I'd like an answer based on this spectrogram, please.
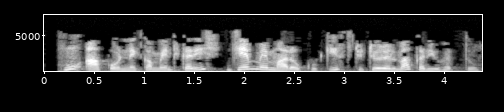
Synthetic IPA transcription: hũʔakoːɖnekəmẽɳʈkəɾiʃd͡ʒemːẽmaːɾokukisʈjuʈuɾəlmãkəɾjũɦət̪ũ

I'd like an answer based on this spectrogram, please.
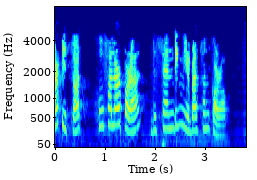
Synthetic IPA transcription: aɹpisɔt̚ | xupʰalɔɹpɔɹa | disɛndiŋniɹbasɔnkɔɹɔk̚

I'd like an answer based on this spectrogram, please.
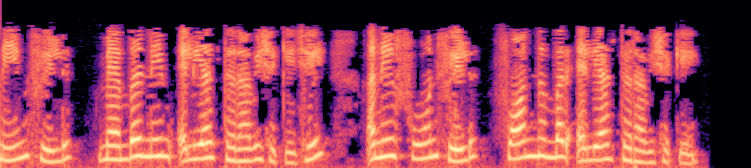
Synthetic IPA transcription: nemfilɖ | mɛ̃mbəɾnemelijasd̪ʱəɾaʋiʃəket͡ʃʰe | ənefonfilɖfonːəmbəɾelijasd̪ʱəɾaʋiʃəke

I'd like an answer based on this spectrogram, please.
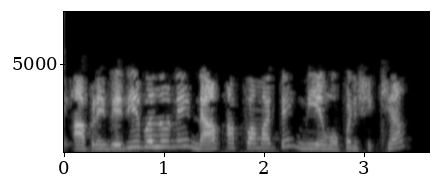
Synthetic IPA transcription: ʔapɽ̃eʋeɾijebəlonenamapʋamaʈenijəmopəɳʃikʰjã

